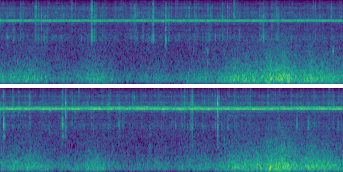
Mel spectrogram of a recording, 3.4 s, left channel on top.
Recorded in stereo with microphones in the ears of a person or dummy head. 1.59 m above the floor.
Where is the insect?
45° right (ahead or behind).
